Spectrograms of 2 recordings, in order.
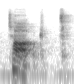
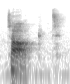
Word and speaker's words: talked: Então, se nós temos um som unvoiced, talk, no simple past a gente vai pronunciar como talked, talked.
